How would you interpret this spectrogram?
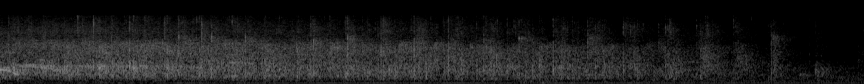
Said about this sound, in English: Come on, give the Lord a great big hand clap.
